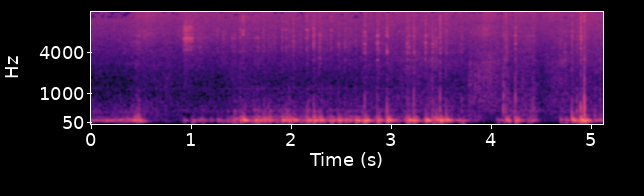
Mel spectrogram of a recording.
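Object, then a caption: Metal mesh microphone grille. Fingertips tap and scratch the metal mesh grille of a black Blue Yeti microphone, at times with one hand. The result is dense bursts of dull, low thumps and rustling, deep and boomy with almost no bright content, separated by brief quiet pauses, ending on a louder thump.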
